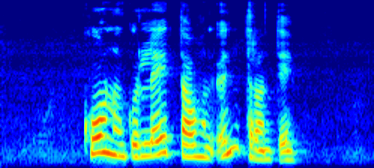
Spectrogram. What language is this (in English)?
Icelandic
